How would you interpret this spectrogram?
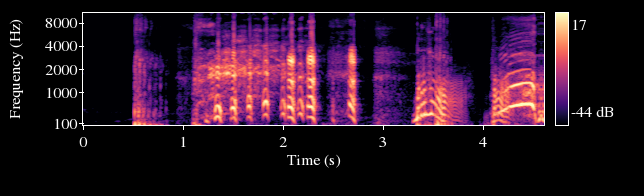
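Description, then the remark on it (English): A person imitates a horse whinny: a string of loud, wavering voiced bursts with rising and falling pitch, broken by short pauses and ending in a drawn-out neigh. “You gotta know when you got a hog that big that people making horse sounds, they're calling you horse cock.”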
